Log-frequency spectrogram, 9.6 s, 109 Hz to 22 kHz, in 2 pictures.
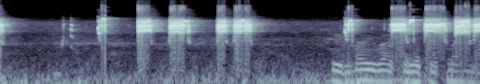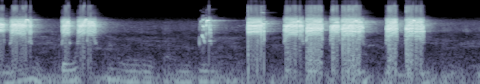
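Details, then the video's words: Black francolin calling at a 2022 teetar voice tournament: repeated groups of four to five harsh, shrill bursts, with a man talking briefly in the middle gap. "Black teetar voice tournament Black Francolin voice"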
